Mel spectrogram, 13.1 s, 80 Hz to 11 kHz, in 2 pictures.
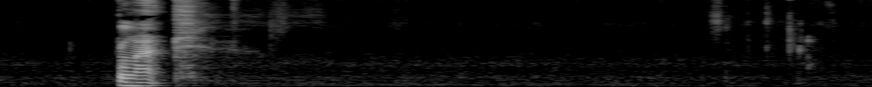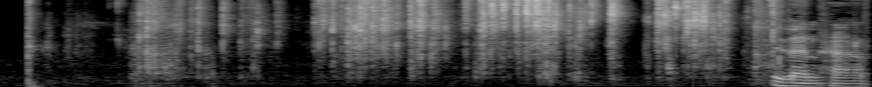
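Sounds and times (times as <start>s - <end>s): plastic packaging crinkling: 6.8s - 13.0s.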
